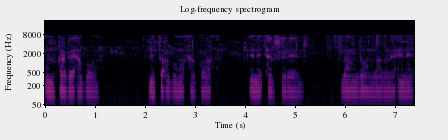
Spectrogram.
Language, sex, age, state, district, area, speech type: Santali, male, 60+, Jharkhand, East Singhbhum, rural, spontaneous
